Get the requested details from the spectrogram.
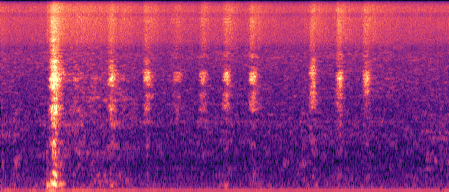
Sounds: Sniff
